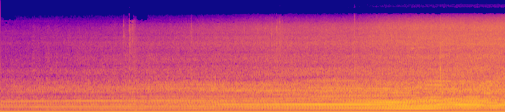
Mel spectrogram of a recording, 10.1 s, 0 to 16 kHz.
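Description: Inboard engine of a 1930s wooden speedboat running at speed, with a steady engine note and a rushing hiss of water above it. Both grow steadily louder through the second half as the boat comes closer.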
